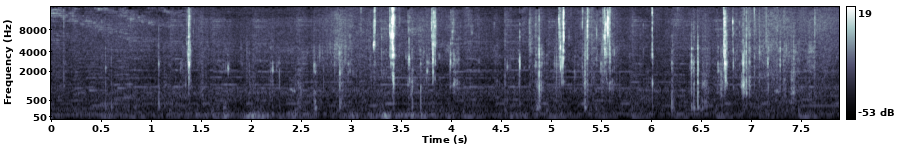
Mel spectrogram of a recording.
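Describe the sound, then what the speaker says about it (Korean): Someone bites into and chews a large fresh Sandra Rose cherry, producing close, quiet crunches and wet squishes in irregular bursts over a soft background hum. "한번 먹어보도록 하겠습니다"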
